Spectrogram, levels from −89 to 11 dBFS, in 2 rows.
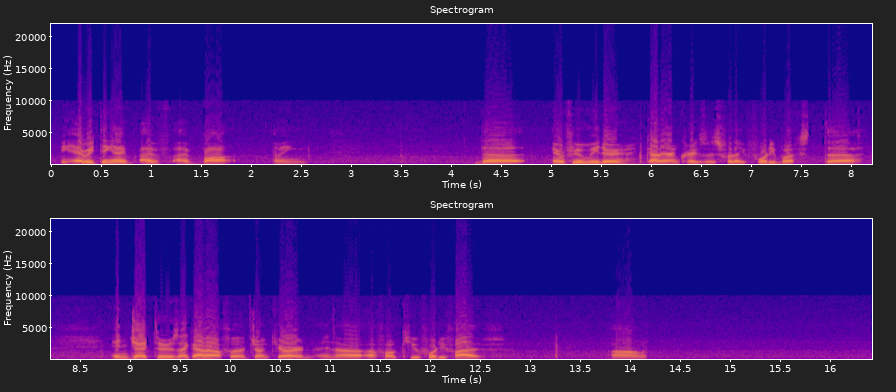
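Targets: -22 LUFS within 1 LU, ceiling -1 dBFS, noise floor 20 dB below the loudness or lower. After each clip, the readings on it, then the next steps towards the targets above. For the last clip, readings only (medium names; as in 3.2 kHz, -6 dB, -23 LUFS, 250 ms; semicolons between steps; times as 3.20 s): clipped samples 1.1%; clipping level -15.0 dBFS; loudness -25.5 LUFS; peak level -15.0 dBFS; loudness target -22.0 LUFS
-> clip repair -15 dBFS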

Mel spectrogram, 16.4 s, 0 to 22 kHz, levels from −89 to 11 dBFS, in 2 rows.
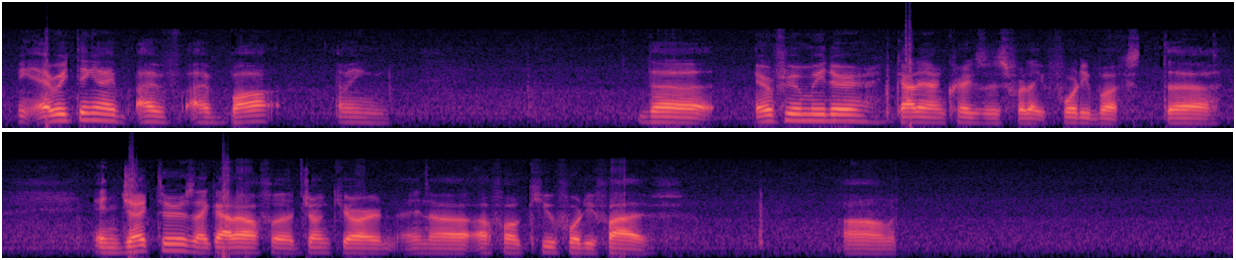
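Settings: clipped samples 0.0%; loudness -24.5 LUFS; peak level -6.0 dBFS; loudness target -22.0 LUFS
-> trim +2.5 dB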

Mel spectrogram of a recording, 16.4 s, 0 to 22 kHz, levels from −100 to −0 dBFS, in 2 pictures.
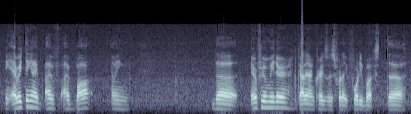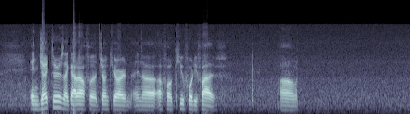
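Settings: loudness -22.0 LUFS; peak level -3.5 dBFS; noise floor -50 dBFS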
